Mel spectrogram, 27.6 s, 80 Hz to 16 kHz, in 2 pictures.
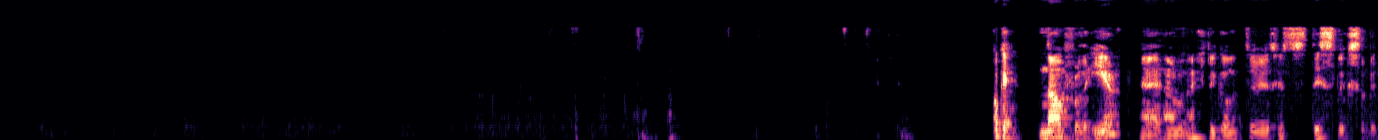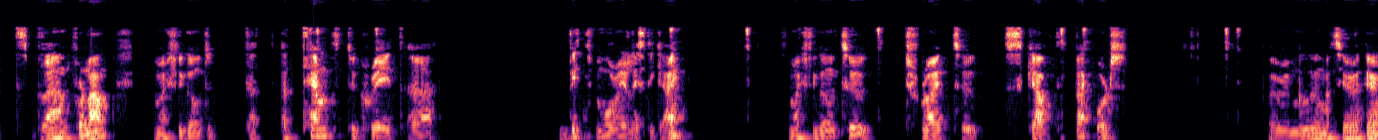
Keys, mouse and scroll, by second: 5.8-7.1 right drag, 8.4 shift+middle click, 16.8 click, 17.5 click, 20.4 click, 22.5-24.4 drag, 24.5-26.0 drag, 26.1-27.5 drag.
